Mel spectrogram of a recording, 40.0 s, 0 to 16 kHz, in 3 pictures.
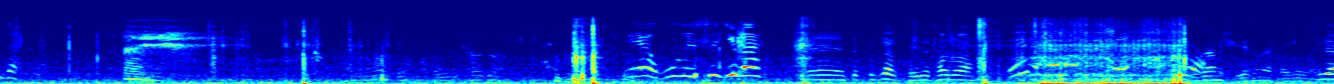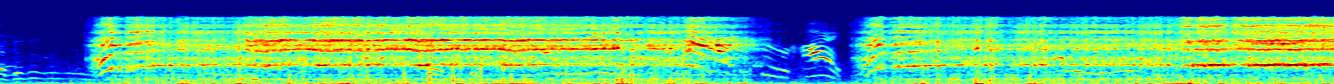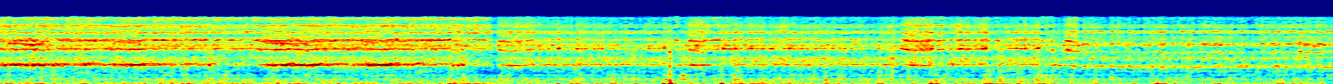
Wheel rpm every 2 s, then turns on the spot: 0, 0, 0, 0, 0, 10, 0, 150, 230, 230, 60, 160, 230, 220, 230, 230, 230, 230, 230, 200.
10-12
